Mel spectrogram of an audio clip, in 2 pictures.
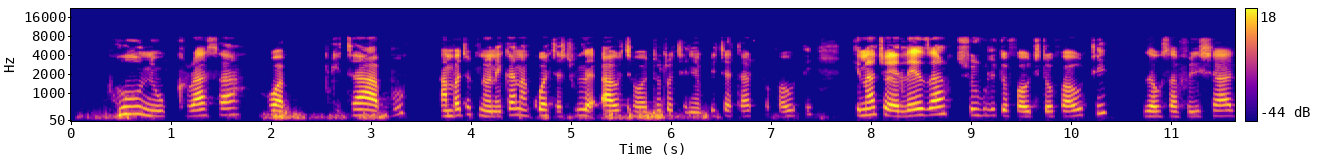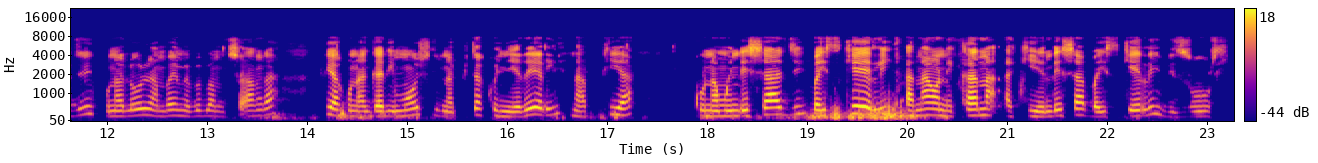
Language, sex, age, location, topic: Swahili, female, 18-24, Kisumu, education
